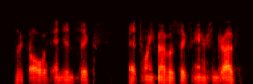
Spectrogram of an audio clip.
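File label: Fire Department HQ Dispatch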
